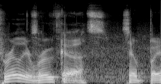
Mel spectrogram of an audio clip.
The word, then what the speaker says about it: RVCA: the brand uh with Ruka but it's spelled RVCA like the clothing brain it's actually you know that V is actually a u let's start no idea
